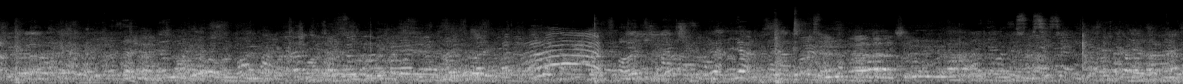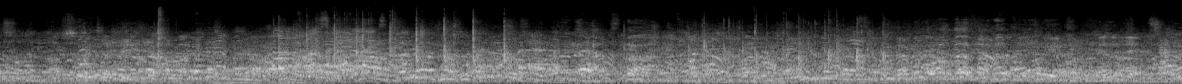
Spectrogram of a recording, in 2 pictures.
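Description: A crowd of spectators murmurs and cheers outdoors.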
